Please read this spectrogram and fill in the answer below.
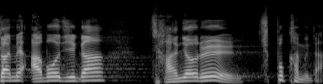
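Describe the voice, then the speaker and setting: Over a quiet background, a man talks in a bright, sharp tone at a fairly high pitch. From South Korea. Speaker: pastor. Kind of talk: lecture. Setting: church broadcast, online. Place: church. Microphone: handheld.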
